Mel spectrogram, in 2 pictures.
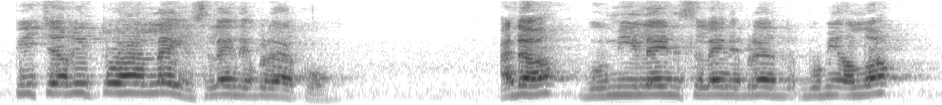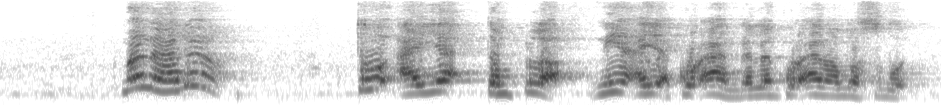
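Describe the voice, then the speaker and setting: A man with a northern Malaysian Kedah accent giving a mosque religious lecture, animated and teasing, breaking into chuckles and mock quotes. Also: high-pitched, a little fast. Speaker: religious teacher. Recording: dull lo-fi mosque recording.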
